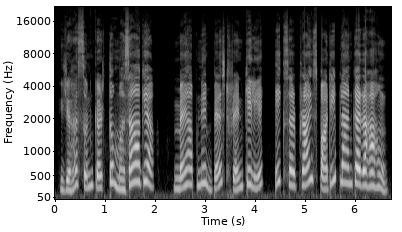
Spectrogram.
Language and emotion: Hindi, surprised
